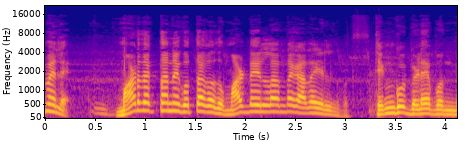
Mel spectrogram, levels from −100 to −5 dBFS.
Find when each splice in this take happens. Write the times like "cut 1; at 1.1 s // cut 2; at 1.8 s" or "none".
cut 1; at 3.2 s

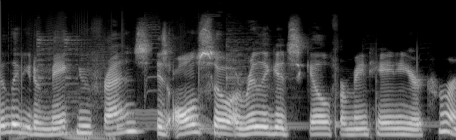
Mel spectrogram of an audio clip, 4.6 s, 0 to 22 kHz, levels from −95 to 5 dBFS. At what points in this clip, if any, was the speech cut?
none

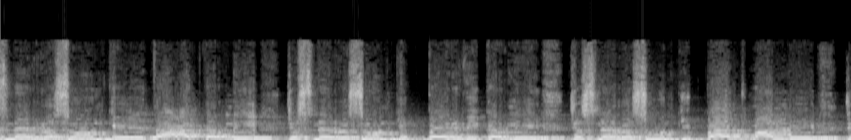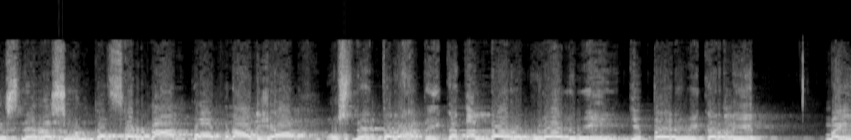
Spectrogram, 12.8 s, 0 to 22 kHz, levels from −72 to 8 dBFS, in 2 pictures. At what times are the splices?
none

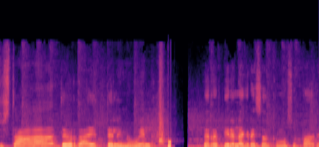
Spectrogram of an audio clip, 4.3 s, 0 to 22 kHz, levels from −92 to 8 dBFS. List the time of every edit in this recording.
cut 1; at 2.3 s

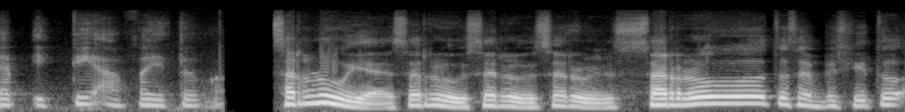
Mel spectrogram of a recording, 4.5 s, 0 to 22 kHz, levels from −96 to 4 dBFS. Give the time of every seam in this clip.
cut 1; at 1.3 s

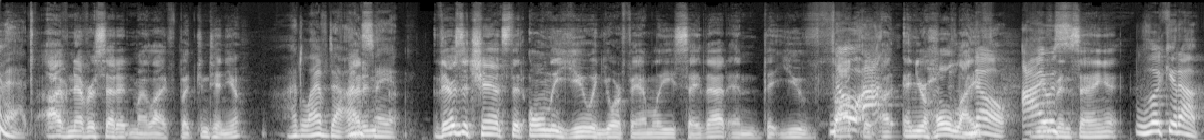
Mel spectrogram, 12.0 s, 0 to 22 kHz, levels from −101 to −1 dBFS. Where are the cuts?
cut 1; at 4.2 s // cut 2; at 8.2 s

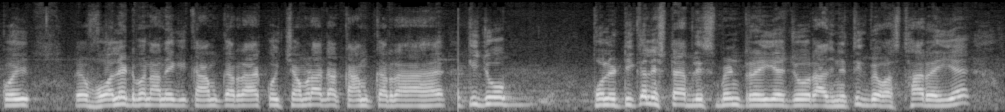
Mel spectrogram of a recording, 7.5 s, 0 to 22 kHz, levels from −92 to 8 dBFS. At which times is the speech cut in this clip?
cut 1; at 3.5 s

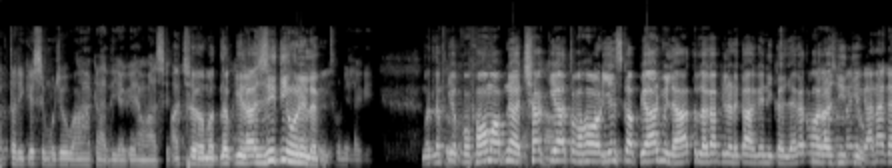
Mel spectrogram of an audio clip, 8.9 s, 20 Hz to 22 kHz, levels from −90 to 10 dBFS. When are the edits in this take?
none

